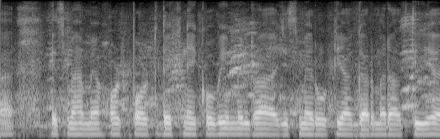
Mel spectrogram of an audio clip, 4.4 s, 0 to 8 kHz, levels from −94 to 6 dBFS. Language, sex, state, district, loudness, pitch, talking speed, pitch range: Hindi, male, Uttar Pradesh, Lalitpur, -16 LUFS, 115 Hz, 190 wpm, 110-115 Hz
